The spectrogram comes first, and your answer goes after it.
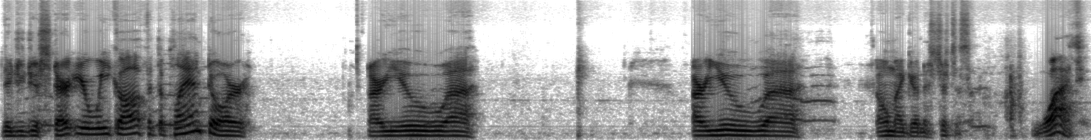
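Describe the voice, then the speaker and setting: Middle-aged man, congested, slow unhurried rambling, mid-pitched voice, casual home livestream. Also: a little hiss or hum. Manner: slow, rambling, with many fillers. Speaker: livestream host.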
